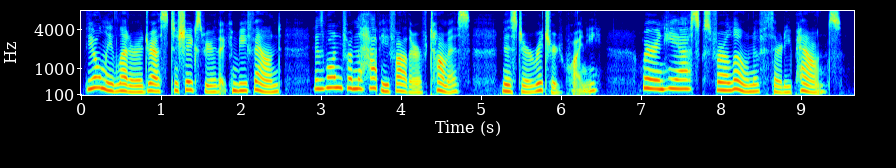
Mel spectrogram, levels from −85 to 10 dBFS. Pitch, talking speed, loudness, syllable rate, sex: 250 Hz, 185 wpm, -16 LUFS, 5.5 syllables/s, female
